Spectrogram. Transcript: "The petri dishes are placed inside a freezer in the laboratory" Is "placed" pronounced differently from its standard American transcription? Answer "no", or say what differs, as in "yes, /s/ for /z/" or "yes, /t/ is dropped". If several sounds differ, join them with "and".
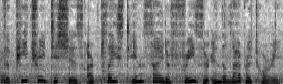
no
